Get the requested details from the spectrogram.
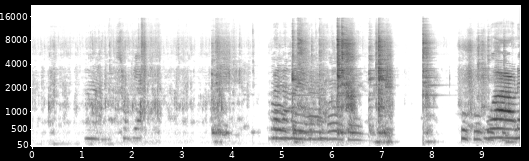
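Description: A metal spatula scrapes and stirs in a wok.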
